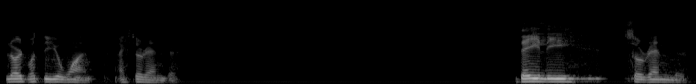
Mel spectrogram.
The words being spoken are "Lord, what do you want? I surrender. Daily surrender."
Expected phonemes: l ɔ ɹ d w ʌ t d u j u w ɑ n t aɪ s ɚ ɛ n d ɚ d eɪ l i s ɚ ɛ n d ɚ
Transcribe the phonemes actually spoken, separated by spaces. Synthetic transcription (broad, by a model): l ɔ ɹ d w ʌ t d u j u w ɑ n t aɪ s ɚ ɛ n d ɚ d eɪ l i s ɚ ɛ n d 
